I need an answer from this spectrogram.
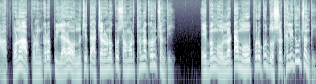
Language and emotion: Odia, disgusted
